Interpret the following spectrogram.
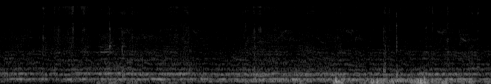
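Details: Steady hum from a busy feral honey bee colony with constant worker traffic: a low, even drone with overtones and a few louder close fly-by surges toward the end.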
